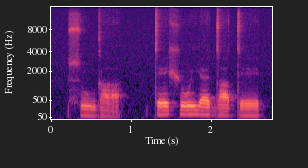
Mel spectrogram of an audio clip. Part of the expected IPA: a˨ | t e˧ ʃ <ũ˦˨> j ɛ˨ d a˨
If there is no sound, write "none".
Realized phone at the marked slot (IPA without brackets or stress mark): ũ˧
